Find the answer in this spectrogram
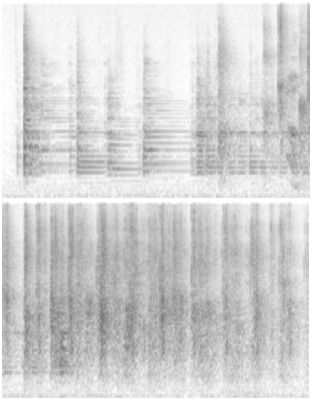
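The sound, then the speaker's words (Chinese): An audience breaks into applause for a performer after a sung passage of traditional Chinese opera, dense rapid clapping that swells and stays steady for several seconds, with a few early sharp taps before the full crowd joins in. “这段我还真没在名场上唱过，嗯，大家有这种掌声的鼓励，我感觉非常的高兴。”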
